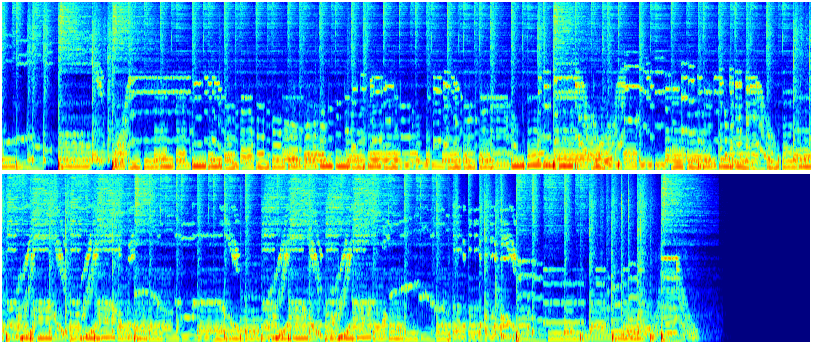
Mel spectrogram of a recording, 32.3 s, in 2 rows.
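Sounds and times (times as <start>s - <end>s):
harmonic bars: 0.0s - 30.2s.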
